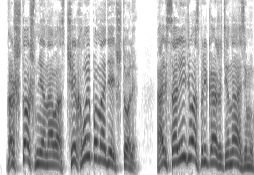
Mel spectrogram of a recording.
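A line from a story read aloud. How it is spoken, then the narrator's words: Bewildered shout, official. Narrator (Russian): крикнул опять пристав с недоумением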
